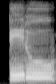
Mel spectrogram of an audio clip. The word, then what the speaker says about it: Perú: Mira, si analizamos su acento, el acento está en la última sílaba, ¿no? P ru, ¿no es cierto? Ahí está el acento.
